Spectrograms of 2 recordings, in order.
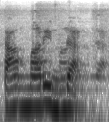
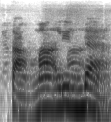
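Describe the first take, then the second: First: The third consonant is a clear R sound. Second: The third consonant is an L sound. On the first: It names the city. The speaker calls it right. "Harusnya dibunyikan dengan Samarinda" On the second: It sounds like going with a woman. The speaker calls it wrong. "dia hanya membunyikan sama Linda"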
